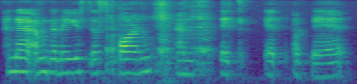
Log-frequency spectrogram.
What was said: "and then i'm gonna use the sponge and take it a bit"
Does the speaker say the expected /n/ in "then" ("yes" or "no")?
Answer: no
